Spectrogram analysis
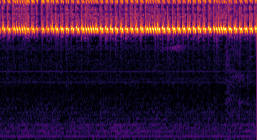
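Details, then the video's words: Shrill, fast pulsed chirping from a cricket, recorded for tutoring songbirds, beats evenly about three per second over a short continuous burst. "Asli Ampuh Suara Jangkrik Buat Masteran Burung Kicau"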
